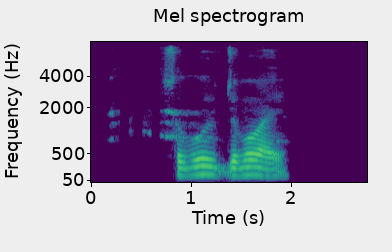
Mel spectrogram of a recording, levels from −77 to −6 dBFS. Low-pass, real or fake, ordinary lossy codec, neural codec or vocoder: 7.2 kHz; real; AAC, 32 kbps; none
